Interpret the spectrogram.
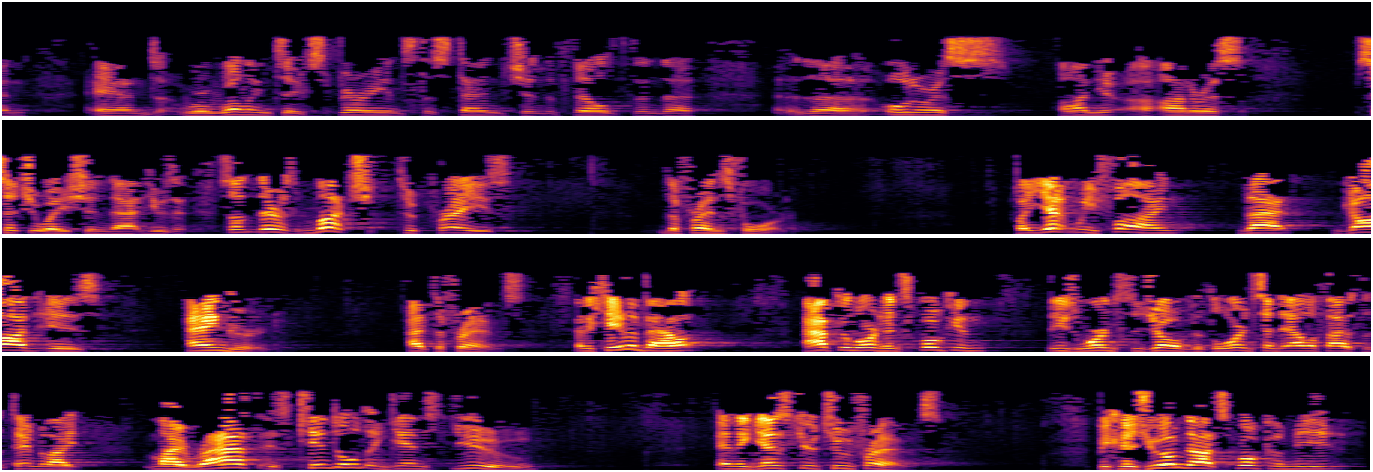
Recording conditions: large echoing room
